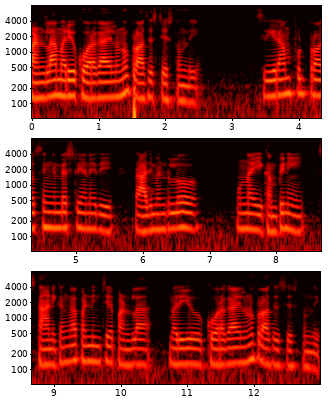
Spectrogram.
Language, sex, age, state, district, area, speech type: Telugu, male, 30-45, Andhra Pradesh, East Godavari, rural, spontaneous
